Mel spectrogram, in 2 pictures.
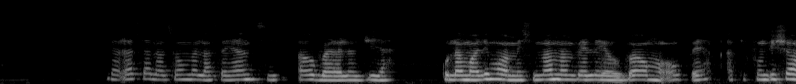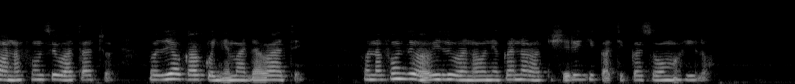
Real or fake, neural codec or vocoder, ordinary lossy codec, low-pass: fake; codec, 16 kHz in and 24 kHz out, 1 kbps, XY-Tokenizer; AAC, 32 kbps; 7.2 kHz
